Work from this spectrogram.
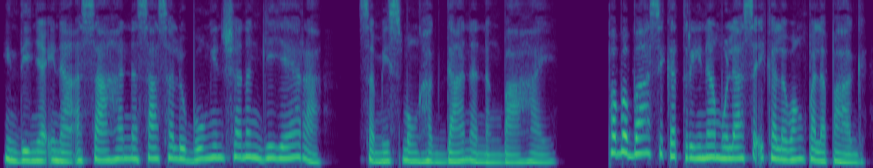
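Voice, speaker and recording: Low, mellow woman storyteller. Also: no room sound, clean studio sound. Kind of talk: dramatic scripted narration of a romance audio drama.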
